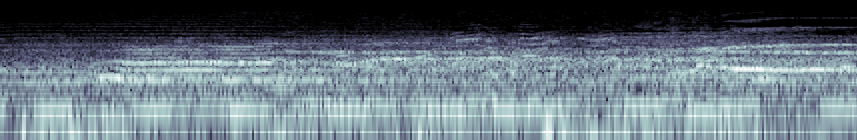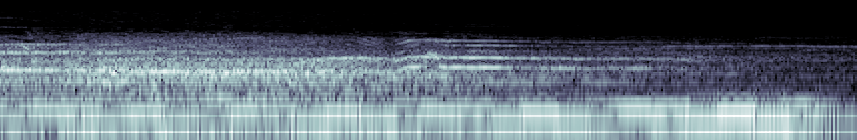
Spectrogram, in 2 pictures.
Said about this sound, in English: And some have taken to protesting against the measures from the confines of their homes, screaming and shouting from their windows and balconies.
